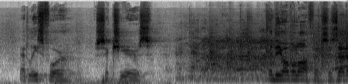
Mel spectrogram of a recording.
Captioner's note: laughter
